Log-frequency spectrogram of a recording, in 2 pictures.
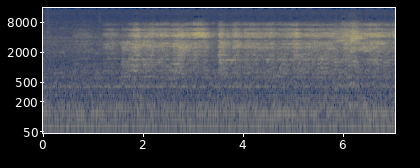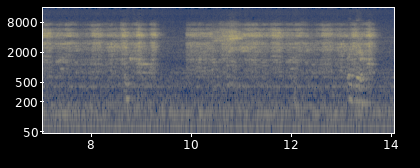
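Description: EchoVox ghost-hunting app playing through a speaker: a continuous hissing stream of chopped, echoing speech fragments and static, dipping briefly just before ten seconds in.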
